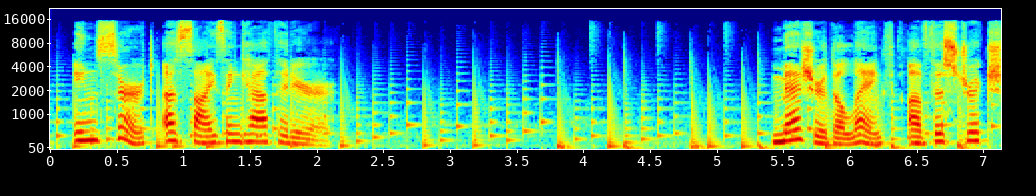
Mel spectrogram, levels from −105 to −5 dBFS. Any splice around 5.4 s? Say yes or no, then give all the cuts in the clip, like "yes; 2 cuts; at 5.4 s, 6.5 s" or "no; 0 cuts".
yes; 2 cuts; at 2.0 s, 5.4 s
